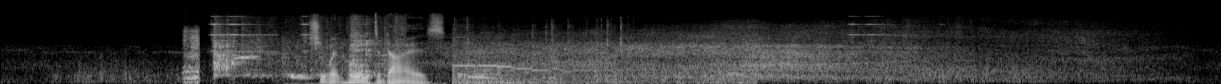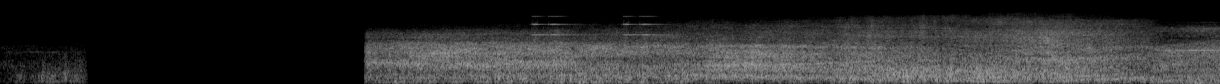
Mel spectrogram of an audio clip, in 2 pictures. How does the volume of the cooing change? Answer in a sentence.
The loudness of the cooing goes down.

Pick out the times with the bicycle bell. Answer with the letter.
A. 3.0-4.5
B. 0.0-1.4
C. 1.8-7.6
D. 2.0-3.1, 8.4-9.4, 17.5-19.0
D.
